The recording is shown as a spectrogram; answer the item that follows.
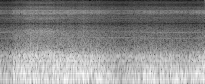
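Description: Wind noise from air rushing over the microphone of a paraglider pilot's camera in flight: a loud, steady low rumble.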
